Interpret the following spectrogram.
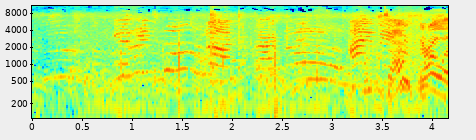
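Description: Young children calling out and giving short high-pitched cries while playing chase, several voices overlapping.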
